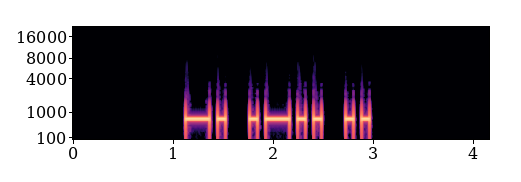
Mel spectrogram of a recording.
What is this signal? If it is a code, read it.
Morse code, heard as a keyed tone, about 15 wpm, 700 Hz. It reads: NLI
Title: ARRL Sections 15wpm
